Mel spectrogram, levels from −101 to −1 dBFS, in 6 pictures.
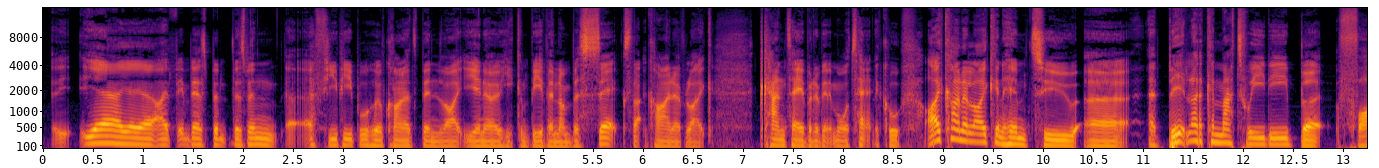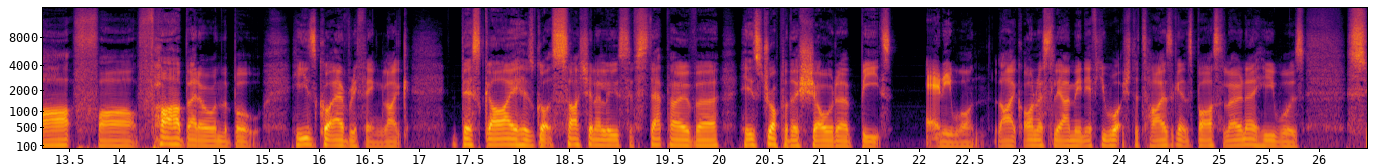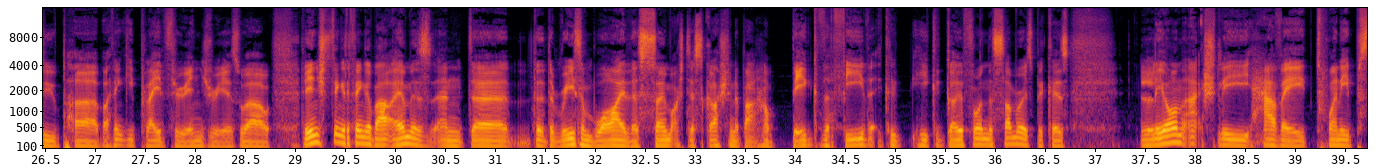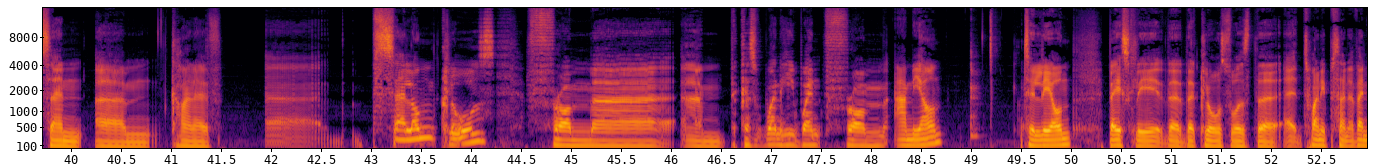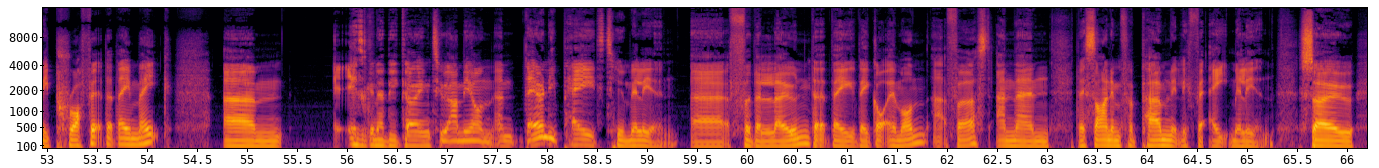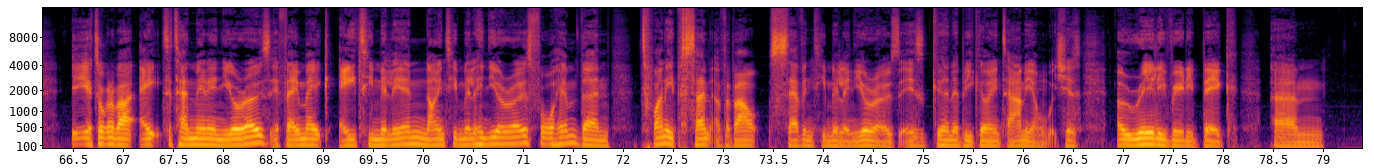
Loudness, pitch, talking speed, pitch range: -24 LUFS, 100 Hz, 185 wpm, 95-115 Hz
